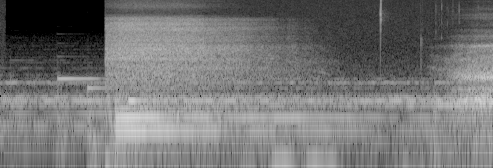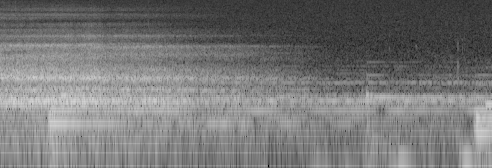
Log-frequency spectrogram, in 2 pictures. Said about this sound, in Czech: Hlubokým nádechem nosem naplníme celé své plíce. Na chvíli dech zadržíme. Potom vydechneme pusou. Budeme předstírat, že jsme draci, co chrlí oheň. Připraveni? Hluboký nádech a hluboký výdech.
